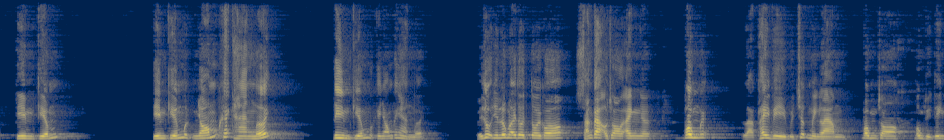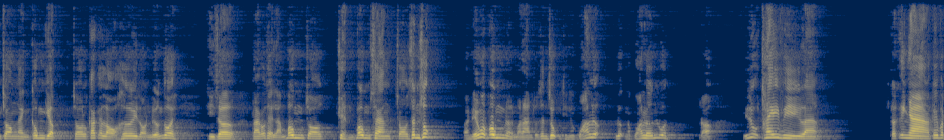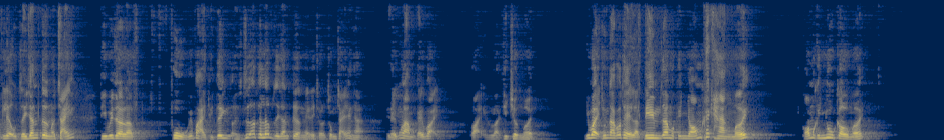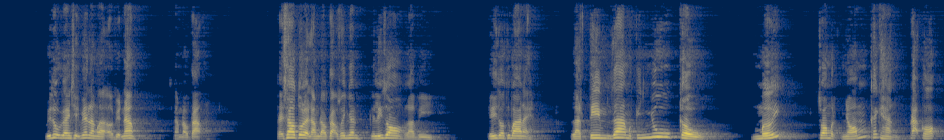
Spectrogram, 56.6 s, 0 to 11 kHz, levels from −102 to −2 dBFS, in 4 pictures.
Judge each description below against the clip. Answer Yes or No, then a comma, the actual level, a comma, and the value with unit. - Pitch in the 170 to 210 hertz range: Yes, medium, 185 Hz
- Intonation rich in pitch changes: No, average, 4.6 semitones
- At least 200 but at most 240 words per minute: Yes, average, 220 wpm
